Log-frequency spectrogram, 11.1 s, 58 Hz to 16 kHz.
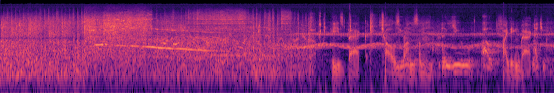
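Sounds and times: loud dense roar: 0.0 - 9.5.

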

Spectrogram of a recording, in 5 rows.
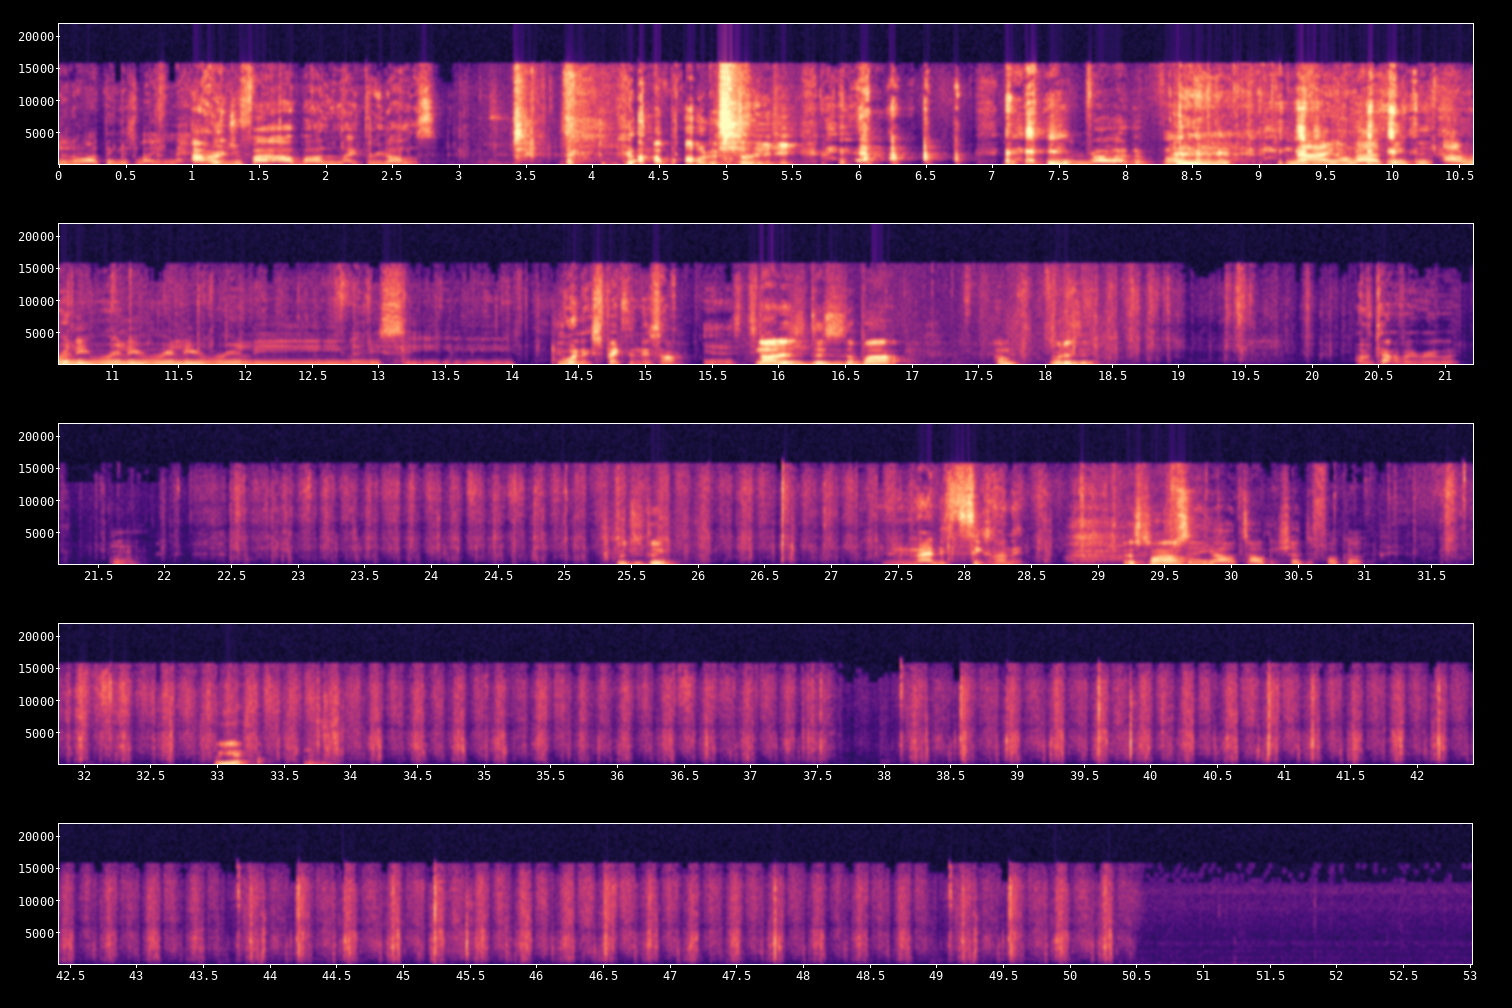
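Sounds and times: banknotes flicked while counting: 31.6 - 50.5.

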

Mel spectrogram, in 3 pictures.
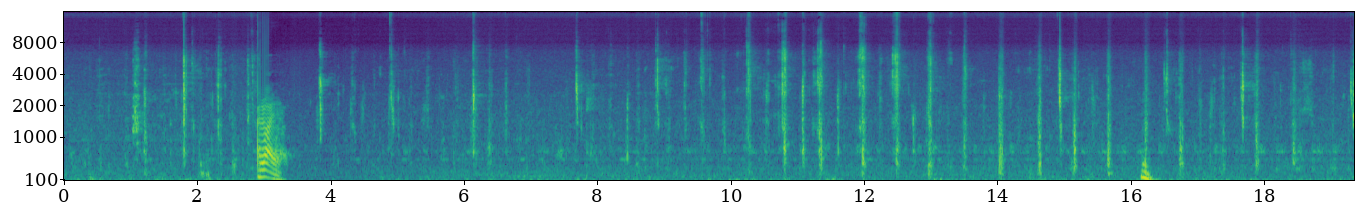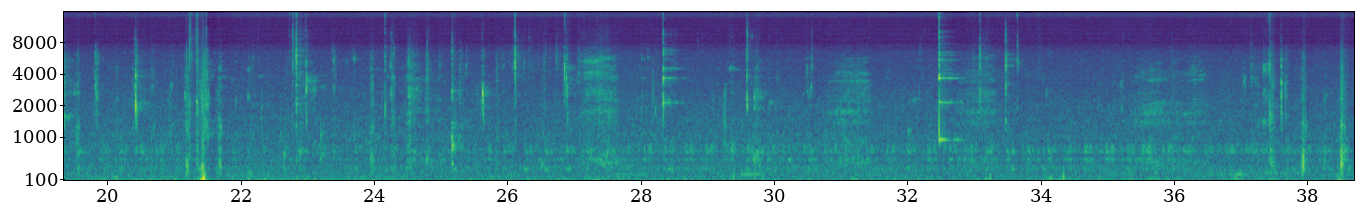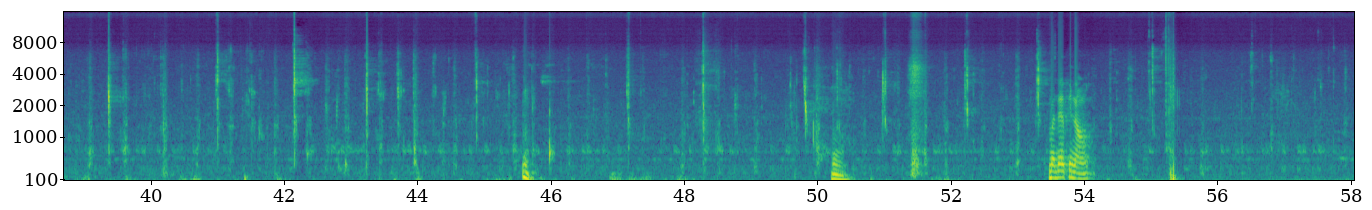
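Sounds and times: crunchy chewing: 0.2 - 2.9, 3.7 - 58.0.

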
